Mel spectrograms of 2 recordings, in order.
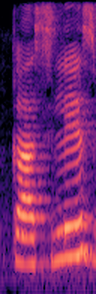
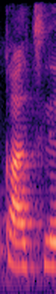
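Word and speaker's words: Carlisle: कई बार इसको कार्सले बोलते हैं, कई लोग इसको कास्लेस बोलते हैं, बट करेक्ट प्रोनाउंसिएशन जहाँ तक मैंने देखा है तो इसको कार्सले ही बोल रहे हैं।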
